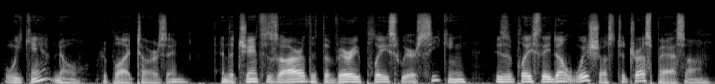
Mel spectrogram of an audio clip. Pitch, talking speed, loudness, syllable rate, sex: 110 Hz, 220 wpm, -17 LUFS, 5.6 syllables/s, male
